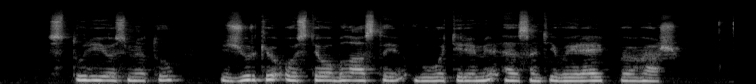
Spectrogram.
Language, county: Lithuanian, Kaunas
